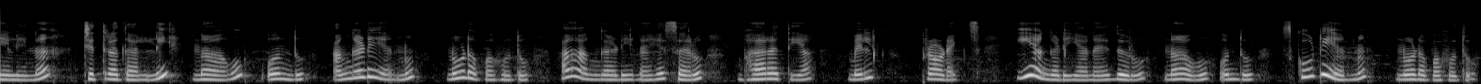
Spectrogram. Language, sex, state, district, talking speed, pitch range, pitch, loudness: Kannada, female, Karnataka, Bellary, 80 wpm, 215-275 Hz, 230 Hz, -24 LUFS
